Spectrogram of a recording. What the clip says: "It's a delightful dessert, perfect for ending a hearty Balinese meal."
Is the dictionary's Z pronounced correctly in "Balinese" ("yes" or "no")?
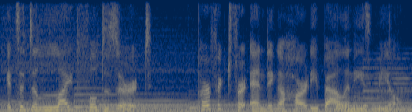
yes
